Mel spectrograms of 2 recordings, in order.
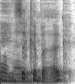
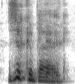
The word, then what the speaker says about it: Zuckerberg: his name what did I say go and pronounce it for Zuckerberg Zuckerberg what did I say z zberg um that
